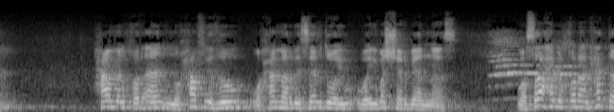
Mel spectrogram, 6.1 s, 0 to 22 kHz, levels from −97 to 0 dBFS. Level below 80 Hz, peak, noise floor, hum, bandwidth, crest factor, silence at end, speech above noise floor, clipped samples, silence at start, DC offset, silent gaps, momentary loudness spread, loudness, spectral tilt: -68 dBFS; -14 dBFS; -55 dBFS; none; 13.5 kHz; 16 dB; 0 s; 26 dB; under 0.1%; 0 s; under 0.1%; none; 8 LU; -29 LUFS; -4 dB/octave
